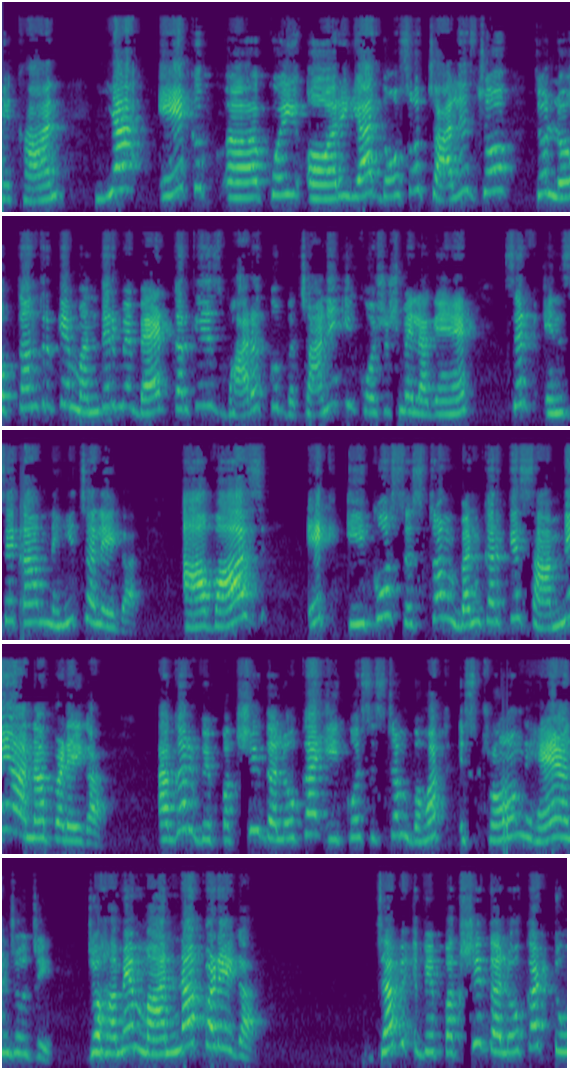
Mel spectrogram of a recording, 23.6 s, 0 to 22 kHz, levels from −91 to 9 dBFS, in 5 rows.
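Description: Around 9.6 s, and again at 18.36 s, there's a quick jumbled blip: chunks out of order. A 20 ms piece plays one chunk late, swapped with its neighbour, so nothing's missing, but three hard joins make a brief garbled stutter.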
